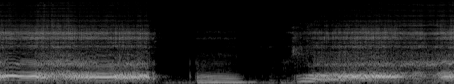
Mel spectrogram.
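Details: Loud, rough, drawn-out snoring breaths broken by a short pause with a lower sound between; snoring.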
